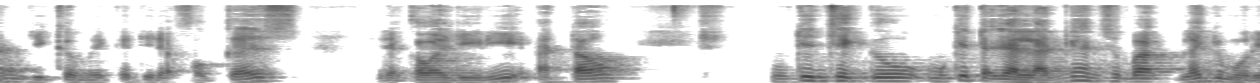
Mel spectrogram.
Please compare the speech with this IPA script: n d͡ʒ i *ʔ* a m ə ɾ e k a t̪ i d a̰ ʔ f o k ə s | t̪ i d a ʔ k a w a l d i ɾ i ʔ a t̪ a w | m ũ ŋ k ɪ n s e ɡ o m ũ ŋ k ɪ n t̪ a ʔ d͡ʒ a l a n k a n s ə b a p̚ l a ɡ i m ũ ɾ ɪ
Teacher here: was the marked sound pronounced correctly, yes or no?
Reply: no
